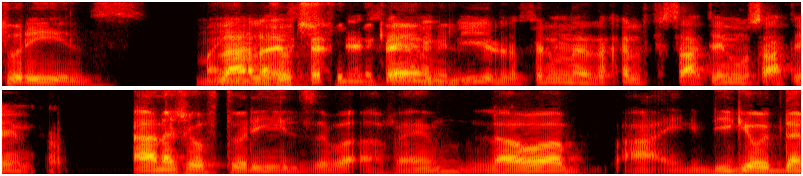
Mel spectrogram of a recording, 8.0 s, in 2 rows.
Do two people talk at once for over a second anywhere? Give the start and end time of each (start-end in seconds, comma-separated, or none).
1.1-2.4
